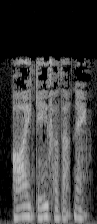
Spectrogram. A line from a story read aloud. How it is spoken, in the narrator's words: he said quietly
